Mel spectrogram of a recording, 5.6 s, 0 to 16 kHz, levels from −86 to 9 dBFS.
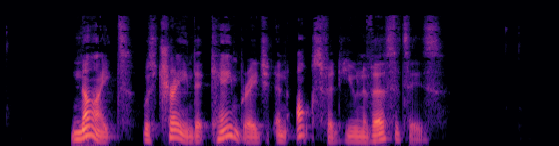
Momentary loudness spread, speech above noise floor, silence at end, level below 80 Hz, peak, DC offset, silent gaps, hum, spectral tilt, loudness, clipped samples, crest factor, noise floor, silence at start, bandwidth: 16 LU; 64 dB; 1.2 s; -52 dBFS; -4 dBFS; under 0.1%; none; none; -5.5 dB/octave; -26 LUFS; under 0.1%; 24 dB; -90 dBFS; 0.7 s; 11.5 kHz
